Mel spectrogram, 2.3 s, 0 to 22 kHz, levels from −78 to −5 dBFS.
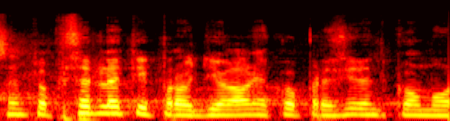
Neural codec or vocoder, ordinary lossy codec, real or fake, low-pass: codec, 44.1 kHz, 7.8 kbps, Pupu-Codec; AAC, 48 kbps; fake; 14.4 kHz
